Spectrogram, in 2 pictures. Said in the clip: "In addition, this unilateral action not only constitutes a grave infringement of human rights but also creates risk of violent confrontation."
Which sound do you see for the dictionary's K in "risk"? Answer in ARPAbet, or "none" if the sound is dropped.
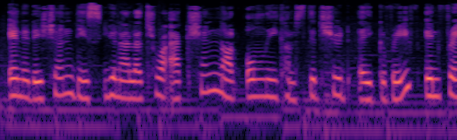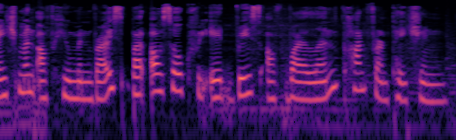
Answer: none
